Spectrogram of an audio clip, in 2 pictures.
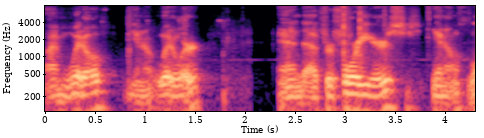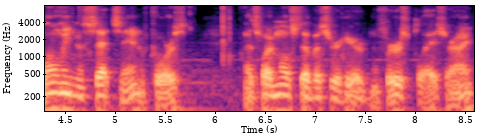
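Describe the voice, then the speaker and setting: At a moderate pace, the voice rises and falls a great deal in loudness. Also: man. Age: 60s. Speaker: romance scam victim. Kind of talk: interview testimony. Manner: halting.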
